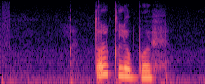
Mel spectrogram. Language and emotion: Russian, neutral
